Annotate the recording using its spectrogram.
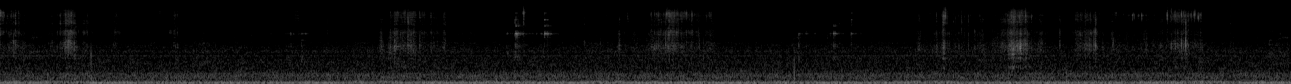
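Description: Faint rustling and light clicks from hands pressing shredded kataifi pastry and pistachios into place in a metal baking tray, scattered every second or two over a steady low hum.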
